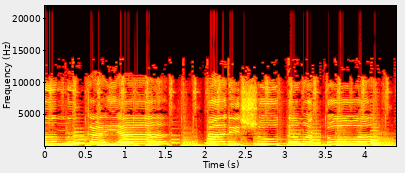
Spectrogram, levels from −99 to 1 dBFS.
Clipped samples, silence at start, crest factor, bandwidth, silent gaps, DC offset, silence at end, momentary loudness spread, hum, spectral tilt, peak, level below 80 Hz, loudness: 0.1%; 0 s; 10 dB; 14.5 kHz; none; under 0.1%; 0 s; 4 LU; none; -4 dB/octave; 0 dBFS; -18 dBFS; -11 LUFS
